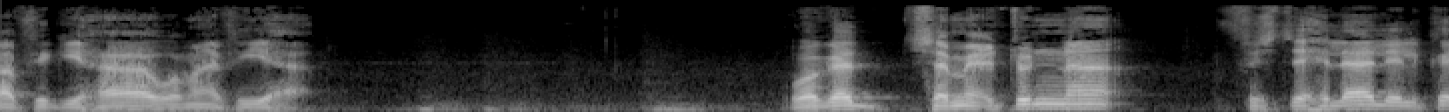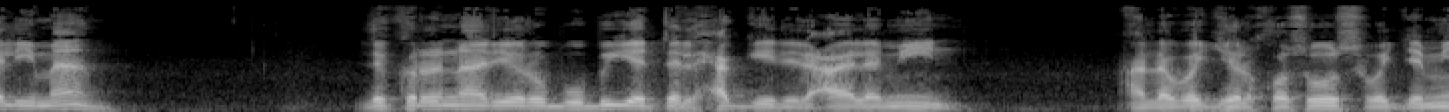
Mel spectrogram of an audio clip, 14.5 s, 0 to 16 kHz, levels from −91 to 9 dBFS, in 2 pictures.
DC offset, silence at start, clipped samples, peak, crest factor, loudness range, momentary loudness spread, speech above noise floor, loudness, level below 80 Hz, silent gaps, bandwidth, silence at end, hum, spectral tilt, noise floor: under 0.1%; 0 s; under 0.1%; -2 dBFS; 22 dB; 5 LU; 10 LU; 44 dB; -22 LUFS; -52 dBFS; none; 13 kHz; 0 s; none; -5 dB/octave; -66 dBFS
